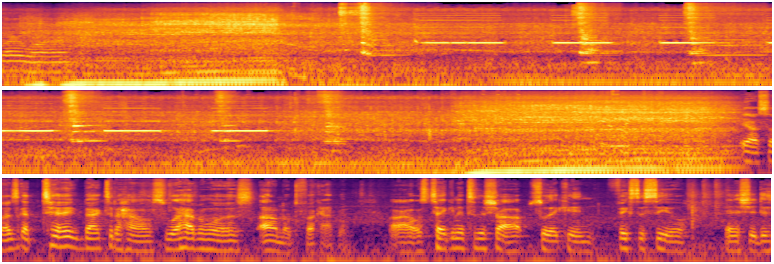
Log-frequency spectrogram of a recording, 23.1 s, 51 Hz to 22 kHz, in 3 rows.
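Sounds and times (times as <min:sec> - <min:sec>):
truck engine running low: 0:00.0 - 0:15.1
reversing alarm beeping: 0:03.4 - 0:11.2.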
